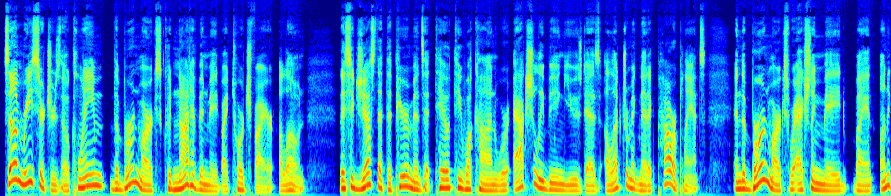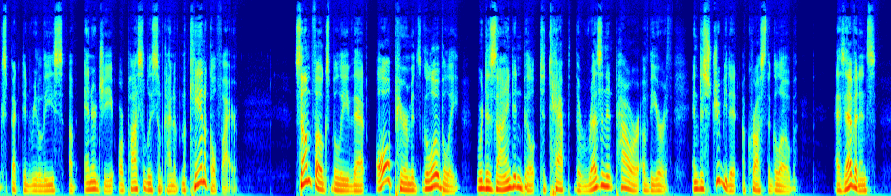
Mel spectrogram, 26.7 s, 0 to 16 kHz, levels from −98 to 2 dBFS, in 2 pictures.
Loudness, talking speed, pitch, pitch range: -21 LUFS, 175 wpm, 130 Hz, 110-160 Hz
